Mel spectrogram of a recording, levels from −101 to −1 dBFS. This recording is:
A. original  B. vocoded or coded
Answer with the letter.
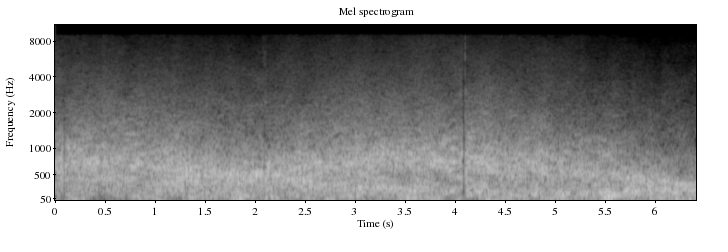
B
